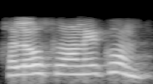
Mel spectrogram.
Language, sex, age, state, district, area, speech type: Kashmiri, female, 30-45, Jammu and Kashmir, Baramulla, rural, conversation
